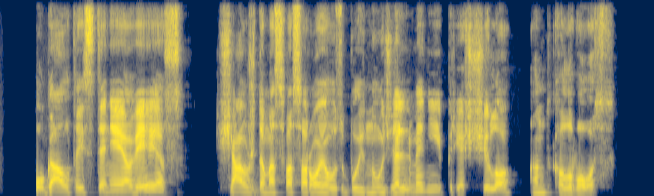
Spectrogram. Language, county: Lithuanian, Klaipėda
